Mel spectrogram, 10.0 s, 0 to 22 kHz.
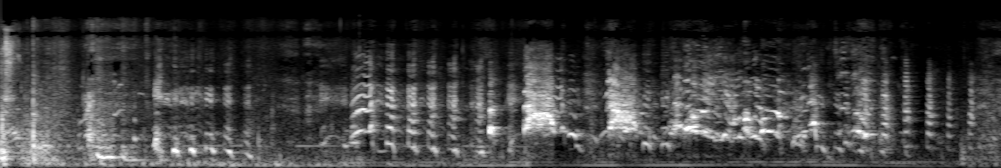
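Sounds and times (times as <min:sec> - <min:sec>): women laughing: 0:00.8 - 0:10.0
women shrieking: 0:05.0 - 0:09.2.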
